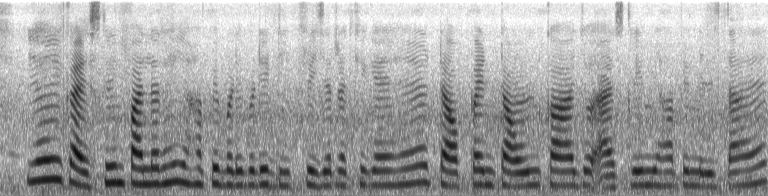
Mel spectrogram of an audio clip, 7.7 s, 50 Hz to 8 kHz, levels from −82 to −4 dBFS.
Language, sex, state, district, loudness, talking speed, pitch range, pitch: Hindi, female, Chhattisgarh, Raipur, -18 LUFS, 180 wpm, 210-235 Hz, 220 Hz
